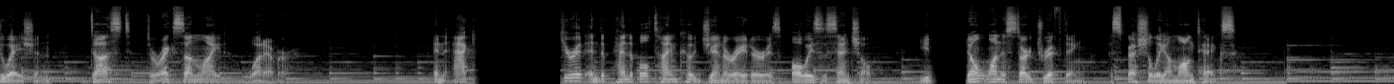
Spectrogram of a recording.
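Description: A call audio freeze runs from 4.73 to 5.62 s: the last sound is briefly continued as a fading buzz or hiss, then about 790 ms of silence. The audio resumes where it stopped, with nothing lost, leaving an 869 ms gap, likely because delayed packets drained the jitter buffer. A second call audio freeze at 9.30 to 9.68 s behaves the same way, with a 359 ms gap, about 270 ms of it silent.

A jitter buffer speed-up follows from 11.78 to 12.17 s. The receiver trimmed repeated short pitch-period slices to shed excess buffered delay, removing around 50 ms in total, so the sound plays at 110% speed with unchanged pitch and comes across as hurried.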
